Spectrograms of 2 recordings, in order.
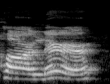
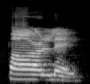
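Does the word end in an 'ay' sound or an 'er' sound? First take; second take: er; ay. First: The ending is said like English 'er'. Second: The ending is said like 'ay'. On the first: The speaker calls it wrong. "This is not parlor, which is what I might want to say because as an English speaker" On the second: The speaker calls it right. "we pronounce the er a"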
